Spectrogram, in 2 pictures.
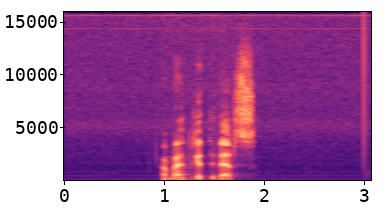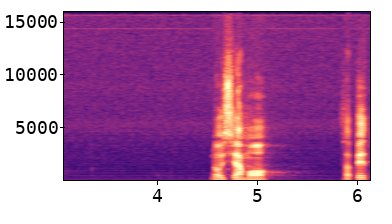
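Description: A middle-aged man speaks into a microphone, reading out in short bursts.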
